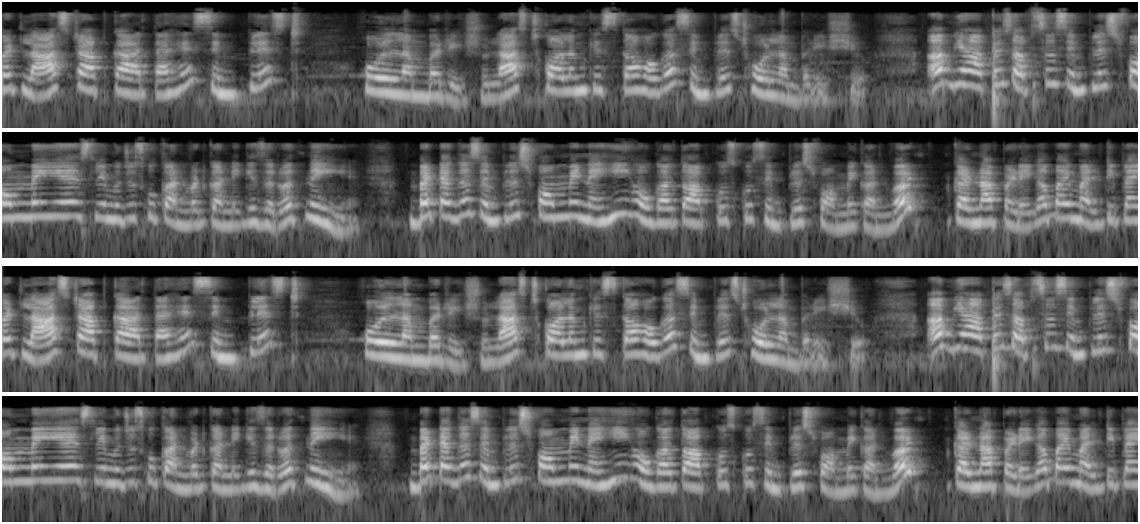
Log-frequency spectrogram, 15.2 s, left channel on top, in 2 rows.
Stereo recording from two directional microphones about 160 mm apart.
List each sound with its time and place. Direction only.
0.0 s a woman's voice: 40° right (ahead or behind)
